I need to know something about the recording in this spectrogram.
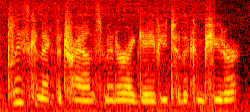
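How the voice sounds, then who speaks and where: A woman's voice: fairly low pitch, fairly even intonation, quick pace. A woman playing a composed, businesslike mission helper in a video game, heard through a radio filter. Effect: radio transmitter filter. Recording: dull radio line, faint noise.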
